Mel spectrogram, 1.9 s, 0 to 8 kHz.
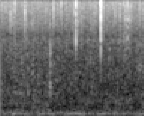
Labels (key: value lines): label: biophony
recorder: SoundTrap 300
